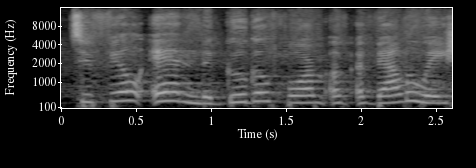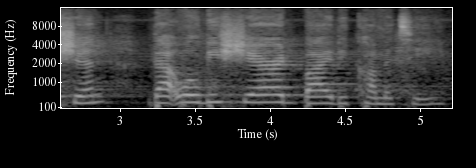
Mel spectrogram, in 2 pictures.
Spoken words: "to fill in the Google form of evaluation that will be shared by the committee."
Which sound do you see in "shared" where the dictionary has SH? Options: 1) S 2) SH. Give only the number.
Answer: 2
